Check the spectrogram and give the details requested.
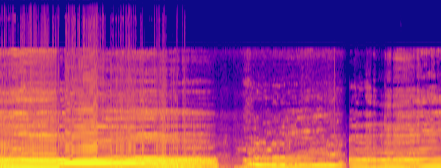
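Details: Pelung roosters in an Indonesian crowing contest, with long, sustained, tonal crows that overlap and trade off. One voice fades out briefly near the middle, then further drawn-out crows start up, each one level in pitch or gently falling.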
